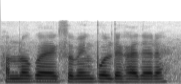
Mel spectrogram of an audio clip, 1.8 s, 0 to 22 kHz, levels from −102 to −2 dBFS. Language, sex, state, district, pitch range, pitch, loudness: Hindi, male, Arunachal Pradesh, Lower Dibang Valley, 135-140 Hz, 140 Hz, -14 LUFS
